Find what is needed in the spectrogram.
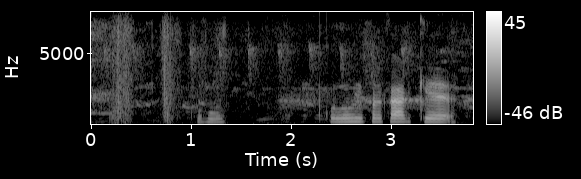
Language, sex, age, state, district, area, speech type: Maithili, female, 30-45, Bihar, Araria, rural, spontaneous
